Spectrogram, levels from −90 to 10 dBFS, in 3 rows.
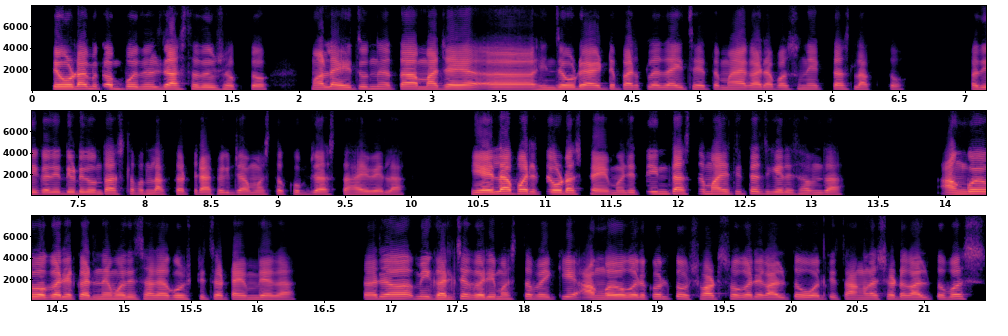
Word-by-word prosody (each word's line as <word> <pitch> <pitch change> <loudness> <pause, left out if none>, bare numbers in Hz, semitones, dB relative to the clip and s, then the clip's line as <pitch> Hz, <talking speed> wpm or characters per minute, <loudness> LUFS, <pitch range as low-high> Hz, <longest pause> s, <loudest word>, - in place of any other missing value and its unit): तेवढा 190 +1 +6
मी 200 - -5
कंपनीला 190 0 0
जास्त 180 0 +4
देऊ 175 -1 -1
शकतो. 160 -2 -5 0.4
मला 175 +3 +3
इथून 190 +3 -3
आता 190 0 +3
माझ्या 180 +1 +3 0.6
अ, - - -1
हिंजवडी 180 +3 0
आयटी 175 0 +1
पार्कला 175 +1 -1
जायचं 175 0 -3
आहे 170 - -2
तर - - -4
माझ्या 170 -1 0
घरापासून 165 +2 -5
1 175 -1 -7
तास 175 -1 -1
लागतो. 155 -1 -7 0.5
कधी-कधी 175 +2 -1
1:30-2 180 0 -1
तासला 180 0 -1
पण 180 - -8
लागतं 165 -1 -2
ट्रॅफिक 160 0 -1
जाम 160 -1 -3
असतं 160 +1 -8
खूप 160 -2 -9
जास्त 155 0 -2
हायवेला. 155 -1 -3 0.5
यायला 180 +3 +8
परत 195 -1 +5
तेवढाच 175 -1 +4
टाईम. 155 -2 +1
म्हणजे 160 +1 -5
3 190 -1 -2
तास 190 -1 +5
तर - - -6
माझे 190 0 +3
तिथेच 190 0 -3
गेले 180 -1 -3
समजा. 165 -2 -5 0.8
अंघोळ 185 +4 +4
वगैरे 190 0 +4
करण्यामध्ये 185 0 +1
सगळ्या 175 -1 0
गोष्टीचा 175 +1 -4
टाईम 170 -1 -1
वेगळा. 160 -2 -2 0.5
तर 185 +1 -1
अ, 195 0 +4
मी 195 - 0
घरच्या 175 +3 +1
घरी 185 0 +2
मस्तपैकी 185 0 -4
अंघोळ 175 +1 +1
वगैरे 185 0 +2
करतो 195 0 -3
शॉर्ट्स 175 +1 0
वगैरे 185 0 0
घालतो 165 +2 -1
वरती 170 +2 -4
चांगला 170 0 -2
शर्ट 185 -1 -2
घालतो 170 +2 -2
बस. 200 +2 -3
175 Hz, 195 wpm, -24 LUFS, 165-185 Hz, 0.8 s, यायला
